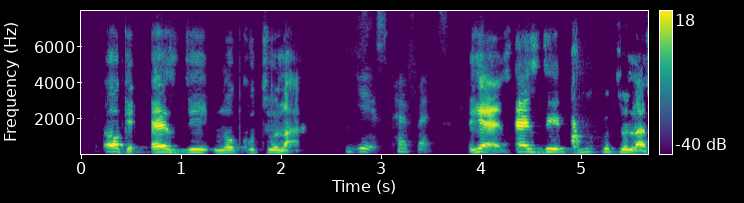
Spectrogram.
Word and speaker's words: Nokuthula: SD, how is it pronounced? You're trying. What's It's it? SD Nokuthula. Okay, SD Nokuthula.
